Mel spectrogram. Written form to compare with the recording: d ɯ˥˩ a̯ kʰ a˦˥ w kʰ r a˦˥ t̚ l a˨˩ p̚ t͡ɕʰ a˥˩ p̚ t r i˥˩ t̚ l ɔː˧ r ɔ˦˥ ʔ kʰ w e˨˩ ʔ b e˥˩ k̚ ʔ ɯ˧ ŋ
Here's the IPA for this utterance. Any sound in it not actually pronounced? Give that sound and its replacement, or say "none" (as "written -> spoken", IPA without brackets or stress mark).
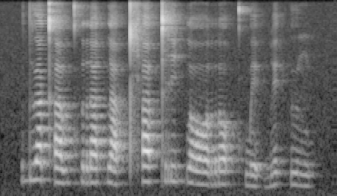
none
